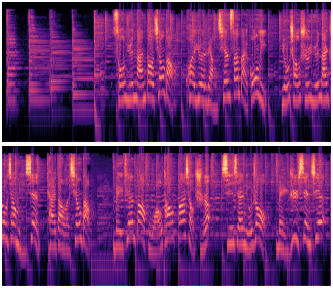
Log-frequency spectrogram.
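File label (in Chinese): 女童声 开业; 牛诚实开业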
